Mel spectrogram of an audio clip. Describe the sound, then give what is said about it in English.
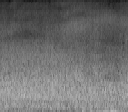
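Steady rushing roar of a waterfall beside a big rock, a loud, unbroken wash of falling water with low wind buffeting underneath. “But it is a very cool waterfall.”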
